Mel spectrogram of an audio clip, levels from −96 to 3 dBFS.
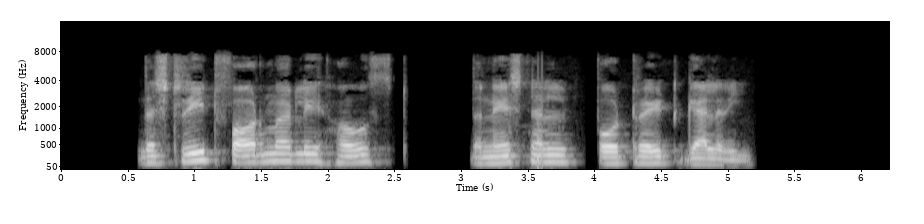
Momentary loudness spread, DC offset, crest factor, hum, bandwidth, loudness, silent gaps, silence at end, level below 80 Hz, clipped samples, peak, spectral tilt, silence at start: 9 LU; under 0.1%; 18 dB; none; 7.8 kHz; -19 LUFS; 2.51-3.06 s, 3.93-4.01 s; 1.05 s; -56 dBFS; under 0.1%; -2 dBFS; -6 dB/octave; 0.6 s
